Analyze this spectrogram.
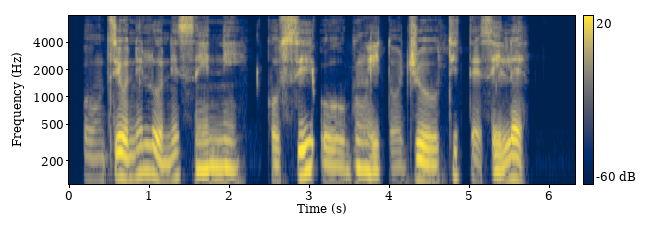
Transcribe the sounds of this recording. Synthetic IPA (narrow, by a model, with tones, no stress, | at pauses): o˧hũ˧ti˦o˧nĩ˦lo˦˨nĩ˨˦sĩ˨˦nĩ˧ko˧si˦o˨ɡũ˨i˨tɔ˧d͡ʒu˦ti˦tɛ˦˨si˨˦lɛ˦˨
